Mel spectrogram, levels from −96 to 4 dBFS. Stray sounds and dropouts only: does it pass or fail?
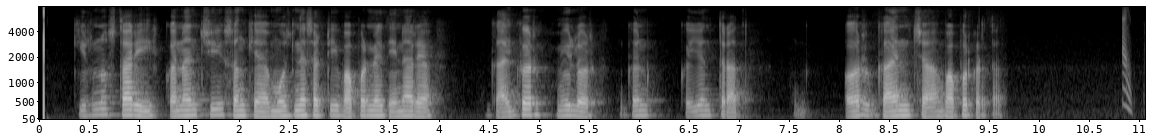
fail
